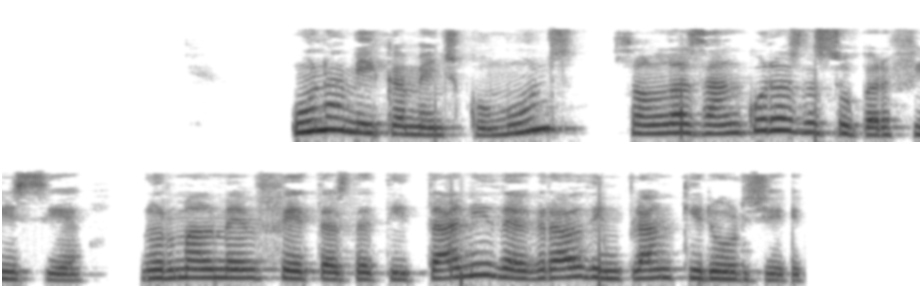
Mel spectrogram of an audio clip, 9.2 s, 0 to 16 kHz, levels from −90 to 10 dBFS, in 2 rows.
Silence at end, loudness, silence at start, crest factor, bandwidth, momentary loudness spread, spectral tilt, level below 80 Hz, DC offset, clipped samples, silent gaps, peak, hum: 0.6 s; -17 LUFS; 1.45 s; 16 dB; 8.2 kHz; 8 LU; -4.5 dB/octave; -54 dBFS; under 0.1%; under 0.1%; 2.96-3.07 s, 5.15-5.29 s; -2 dBFS; none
